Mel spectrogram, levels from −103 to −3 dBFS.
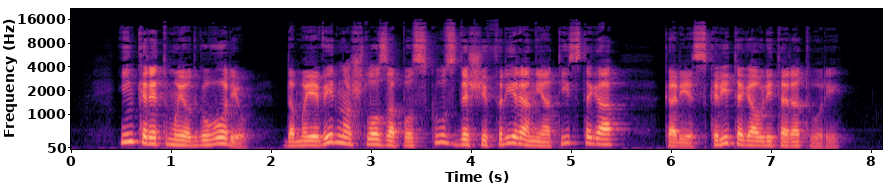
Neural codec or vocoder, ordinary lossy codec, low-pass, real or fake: none; MP3, 64 kbps; 19.8 kHz; real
